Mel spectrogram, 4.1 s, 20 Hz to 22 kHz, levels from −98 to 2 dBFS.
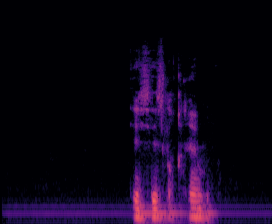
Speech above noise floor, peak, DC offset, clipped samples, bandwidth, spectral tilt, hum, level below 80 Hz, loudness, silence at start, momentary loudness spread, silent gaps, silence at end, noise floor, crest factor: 37 dB; -22 dBFS; under 0.1%; under 0.1%; 10.5 kHz; -6.5 dB/octave; 50 Hz at -55 dBFS; -72 dBFS; -41 LUFS; 2 s; 9 LU; none; 0.85 s; -77 dBFS; 22 dB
